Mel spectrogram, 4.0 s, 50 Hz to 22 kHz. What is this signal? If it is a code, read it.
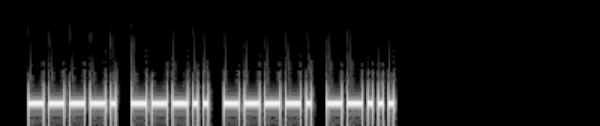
Morse code, heard as a keyed tone, about 34 wpm, 700 Hz. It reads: 9897
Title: Numbers - 4-Digit 35wpm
